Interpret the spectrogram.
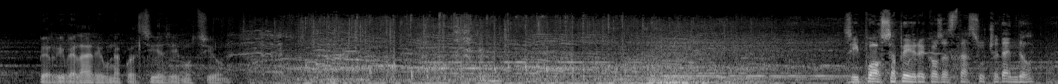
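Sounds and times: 
speech: 0:00.4 - 0:03.2, 0:08.5 - 0:10.5
hurried footsteps running along a busy street: 0:02.2 - 0:06.8
hoof-like clip-clop: 0:02.2 - 0:07.2
dense crowd murmur: 0:02.2 - 0:08.4.

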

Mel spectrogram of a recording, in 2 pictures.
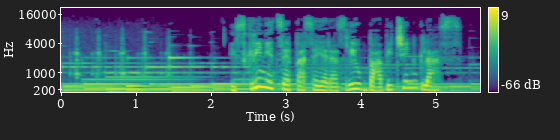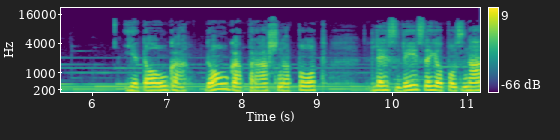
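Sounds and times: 
music box being wound up: 0:00.0 - 0:01.6
speech: 0:02.3 - 0:05.3, 0:06.4 - 0:11.1.

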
